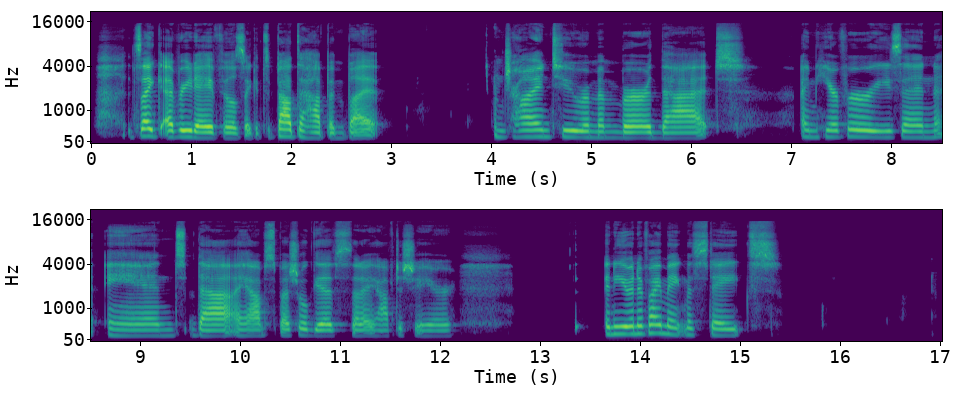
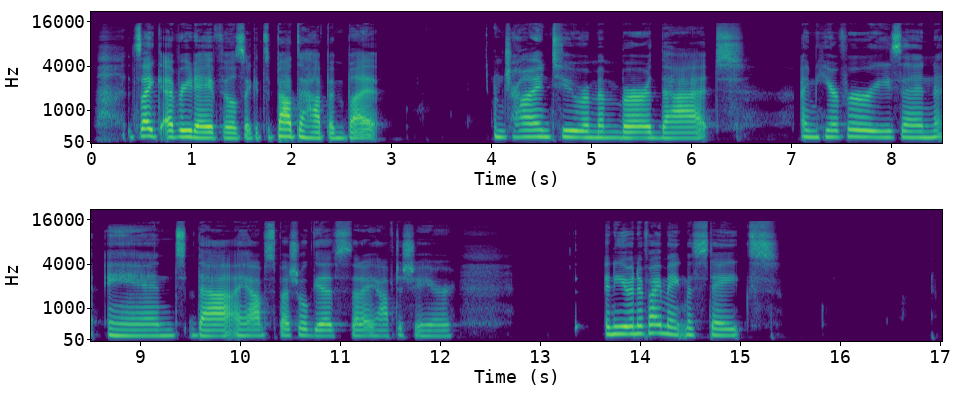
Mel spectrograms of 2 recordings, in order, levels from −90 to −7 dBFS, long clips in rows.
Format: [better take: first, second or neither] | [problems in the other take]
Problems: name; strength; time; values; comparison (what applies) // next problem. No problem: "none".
second | thin; somewhat; fading below 300 Hz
